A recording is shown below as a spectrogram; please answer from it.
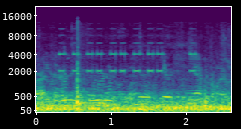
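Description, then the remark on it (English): A run of short electronic quiz buzzer beeps sounds repeatedly in quick, uneven succession as the buzzers are checked before an undergraduate quiz final between Ohio State and Harvard, over a murmur of background voices and noise. “Okay, buzzers have been checked.”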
